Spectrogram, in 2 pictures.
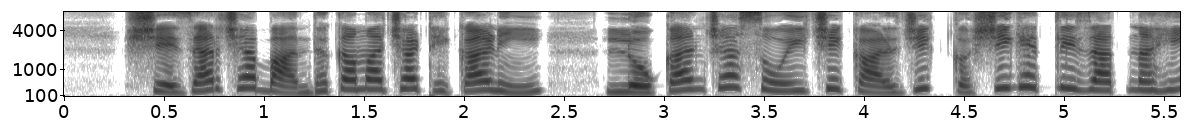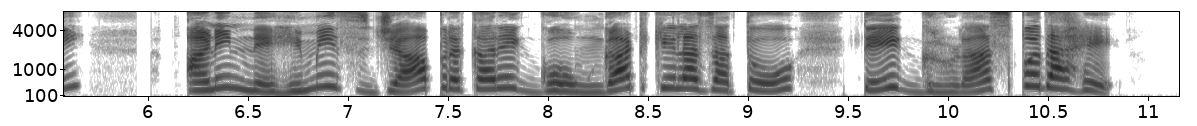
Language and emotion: Marathi, disgusted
